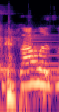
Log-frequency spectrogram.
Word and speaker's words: Gonzalez: It's Gonzalez with two Z's.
